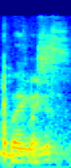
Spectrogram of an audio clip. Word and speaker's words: Plagueis: Or I guess it could have been Pelagus, I guess? – Darth Plagueis. – Pelagus. – Did I not say this? Did I say it wrong? – Yeah, you said it weird.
